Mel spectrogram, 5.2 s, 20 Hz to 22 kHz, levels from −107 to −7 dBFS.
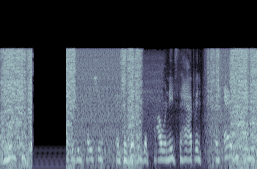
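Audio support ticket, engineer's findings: Audio dropout to a faint residue, 0.64 to 1.33 s. Likely cause: signal lost upstream while the path after the break stayed open. About 0.69 s of speech gone at once, not faded. The gap holds only mains hum, around 45 dB below the speech level, before the audio cuts back in mid-flow.

Speech suppressed in double talk, two spots. Likely cause: the echo canceller could not tell the near talker from loudspeaker echo while both sides spoke, and attenuated everything. At 1.55 to 1.88 s, a shallow dip of a few dB across roughly a tenth of a second. At 3.01 to 3.17 s, a deeper cut near 10 dB for about 150 ms.

Echo leak, 2.87 to 3.30 s. Likely cause: residual loudspeaker pickup on one end not fully cancelled and sent back. A faint delayed copy of the speech trails 326 ms behind, roughly 30 dB under the direct signal, and overlaps the second suppression. 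Sits within the normal 8 kHz call band.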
